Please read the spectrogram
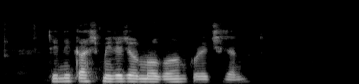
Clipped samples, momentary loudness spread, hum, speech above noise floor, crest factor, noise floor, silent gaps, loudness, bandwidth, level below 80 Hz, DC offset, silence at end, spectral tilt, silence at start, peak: under 0.1%; 13 LU; none; 55 dB; 18 dB; -77 dBFS; none; -22 LUFS; 7.2 kHz; -68 dBFS; under 0.1%; 1.15 s; -7.5 dB/octave; 0.5 s; -6 dBFS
